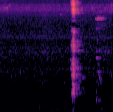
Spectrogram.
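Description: Near silence in a pause in a man's speech, broken once, about one and a half seconds in, by a single brief mouth sound.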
